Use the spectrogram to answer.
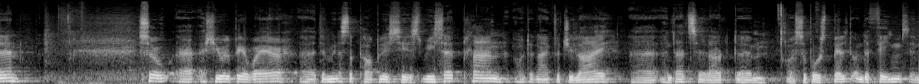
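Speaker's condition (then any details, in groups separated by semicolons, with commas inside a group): No condition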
